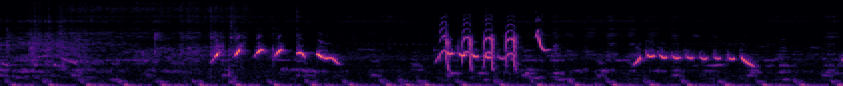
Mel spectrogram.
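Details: A talking common hill myna, a kept bird with its owner, whistles three clear phrases: a wavering trill, then a run of rapid rising notes, then a long quavering whistle that falls at the end, over a steady low ticking pulse.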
